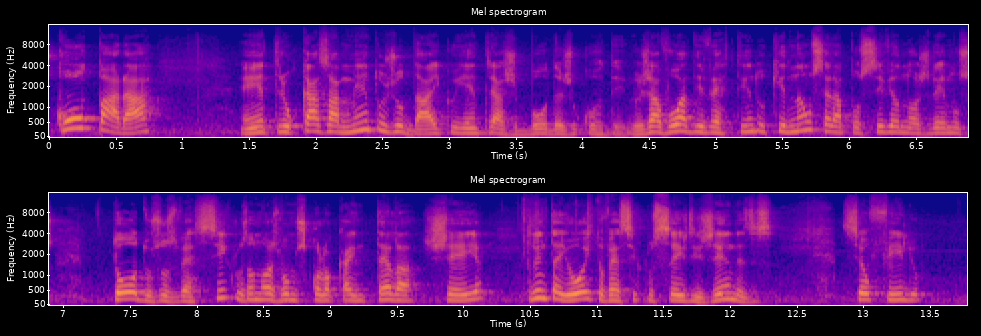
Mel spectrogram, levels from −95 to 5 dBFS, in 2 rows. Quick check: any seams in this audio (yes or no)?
yes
